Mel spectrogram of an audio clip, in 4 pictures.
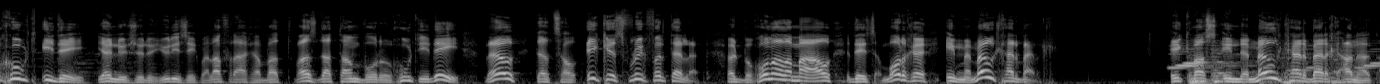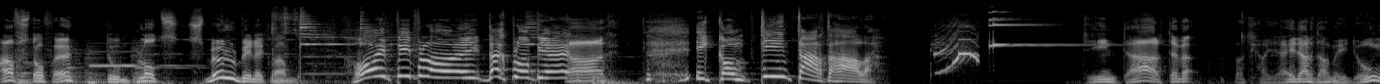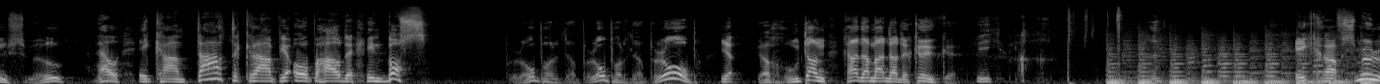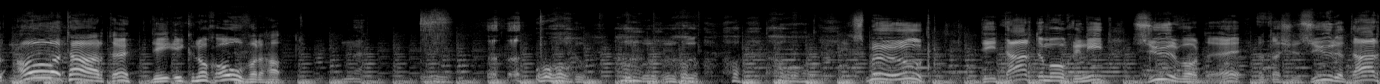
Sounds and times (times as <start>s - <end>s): Speech: 0.0s - 10.6s, 11.7s - 20.0s, 20.8s - 22.7s, 24.6s - 32.0s, 32.6s - 37.7s, 40.6s - 45.9s, 49.1s - 55.2s.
